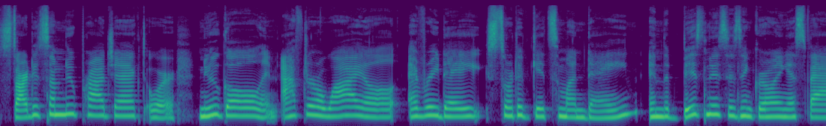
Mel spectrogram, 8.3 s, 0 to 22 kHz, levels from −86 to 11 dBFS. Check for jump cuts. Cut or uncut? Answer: uncut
